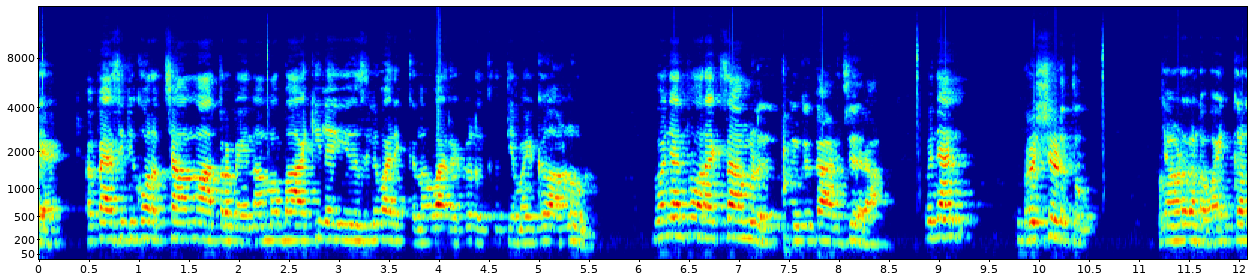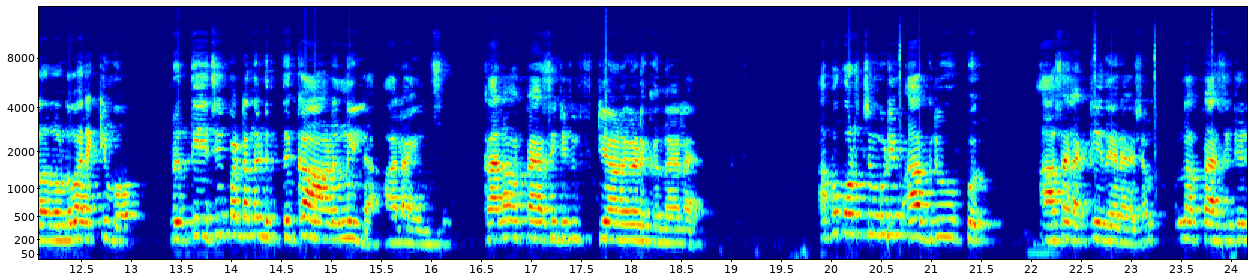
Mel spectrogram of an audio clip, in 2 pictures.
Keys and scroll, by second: 14.4 ctrl+=.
